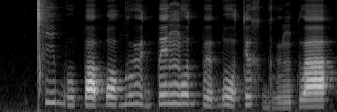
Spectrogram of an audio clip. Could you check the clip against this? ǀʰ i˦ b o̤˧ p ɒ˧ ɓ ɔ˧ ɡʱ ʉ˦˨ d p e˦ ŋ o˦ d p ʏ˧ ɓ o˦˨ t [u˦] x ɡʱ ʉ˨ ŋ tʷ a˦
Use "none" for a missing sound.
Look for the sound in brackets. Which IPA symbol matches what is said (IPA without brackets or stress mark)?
ʏ˦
